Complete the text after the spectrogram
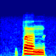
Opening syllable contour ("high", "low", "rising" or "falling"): low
